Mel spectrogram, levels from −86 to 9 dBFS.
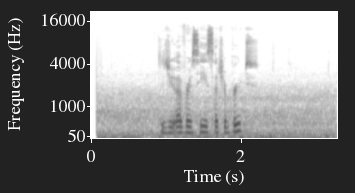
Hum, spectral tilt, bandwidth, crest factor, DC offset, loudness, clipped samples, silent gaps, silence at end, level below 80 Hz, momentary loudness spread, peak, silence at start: none; -5 dB/octave; 15 kHz; 18 dB; under 0.1%; -32 LUFS; under 0.1%; none; 0 s; -42 dBFS; 14 LU; -14 dBFS; 0.05 s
